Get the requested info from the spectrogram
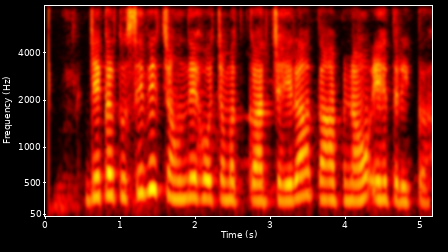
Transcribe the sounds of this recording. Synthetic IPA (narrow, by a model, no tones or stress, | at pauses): d͡ʒeːkəɾt̪ʊsĩːʋiːt͡ʃaːɦʊ̃nd̪eːɦoːt͡ʃəmət̪kaːɾt͡ʃəɦiːɾaːt̪ãːəpnaːoːʔɪɦt̪əɾiːkaː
